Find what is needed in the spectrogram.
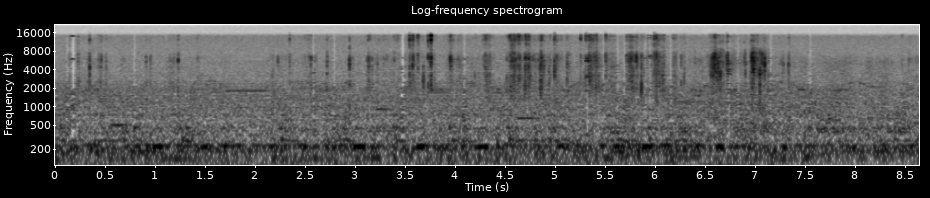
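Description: Near silence: room tone with a faint steady low hum and a scatter of faint, short clicks and rustles in the middle of the stretch.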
